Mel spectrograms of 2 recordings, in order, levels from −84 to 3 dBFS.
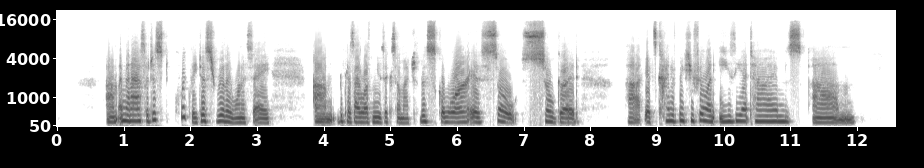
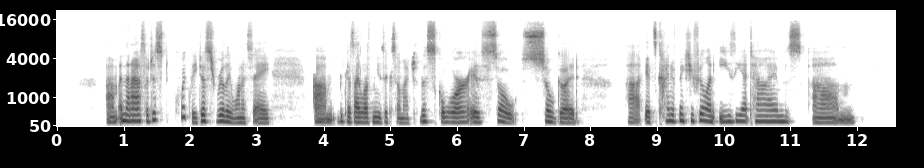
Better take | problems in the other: second | distortion; slight; 10 dB below the speech

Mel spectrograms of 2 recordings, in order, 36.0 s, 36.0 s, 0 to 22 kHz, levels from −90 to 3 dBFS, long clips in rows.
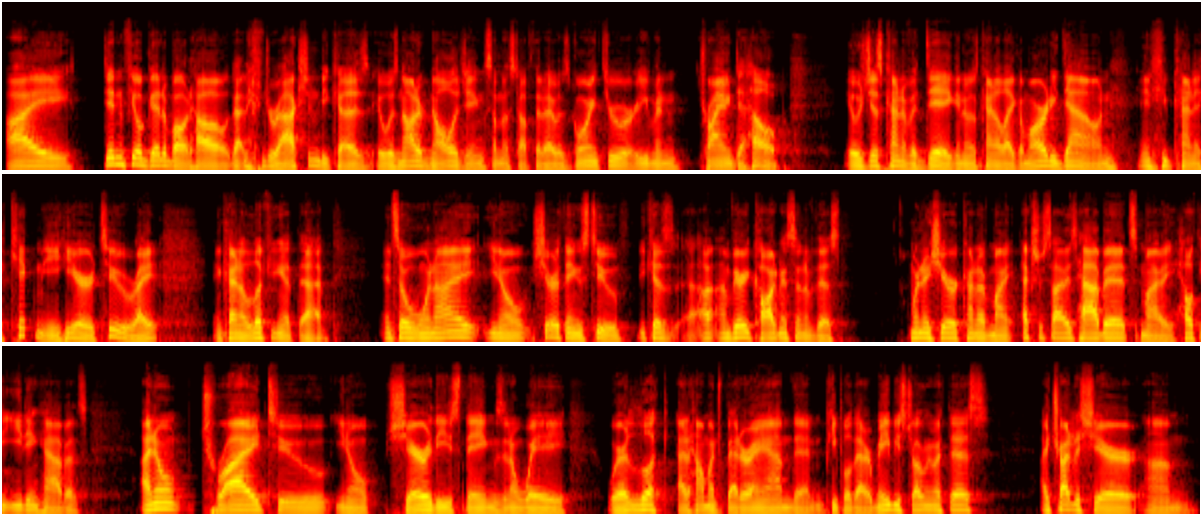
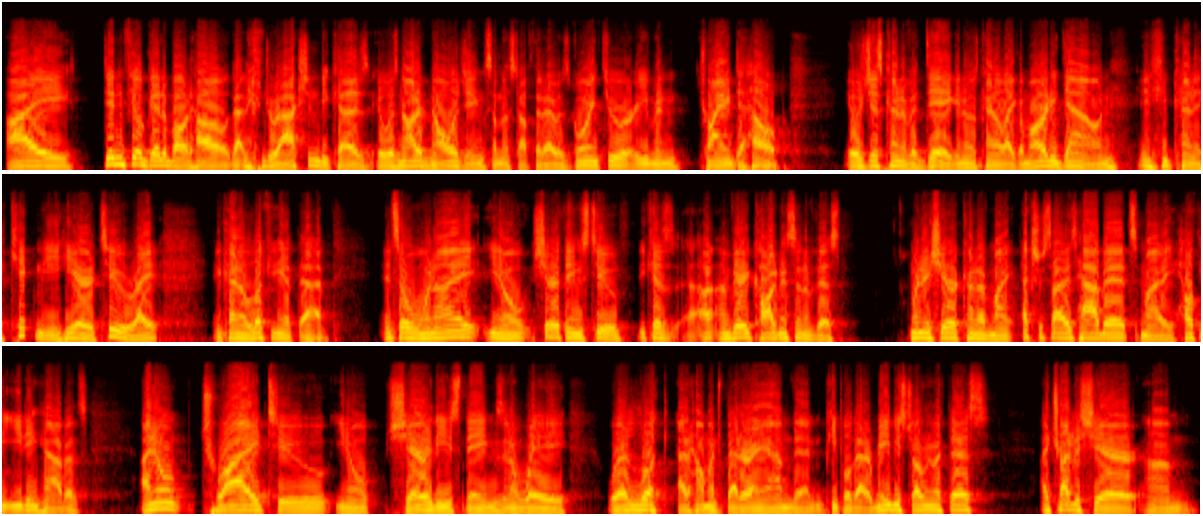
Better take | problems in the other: first | distortion; heavy; 12% of the sound clipped

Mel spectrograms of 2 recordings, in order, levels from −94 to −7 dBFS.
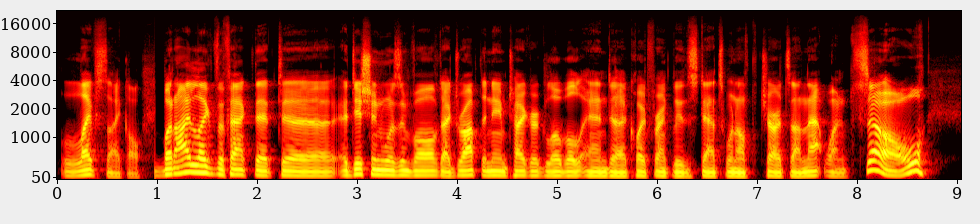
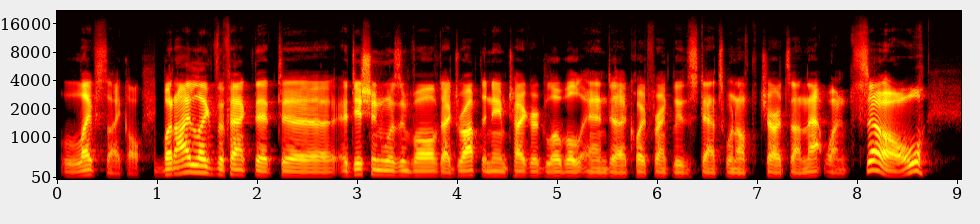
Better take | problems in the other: first | thin; very; fading below 450 Hz

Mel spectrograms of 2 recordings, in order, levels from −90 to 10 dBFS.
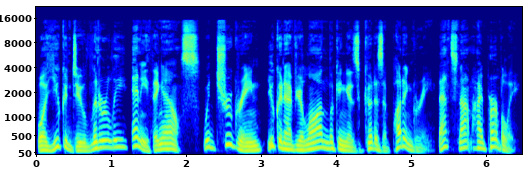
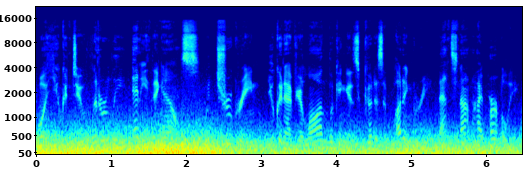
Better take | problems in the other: first | wind noise on the microphone; heavy; 3 dB above the speech

